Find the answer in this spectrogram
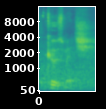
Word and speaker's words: Kusmich: So I actually want you to tell the audience exactly how you pronounce your last name. Nicholas Kusmich.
